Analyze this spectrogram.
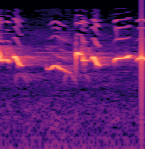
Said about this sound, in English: And the short and sweet oriole.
